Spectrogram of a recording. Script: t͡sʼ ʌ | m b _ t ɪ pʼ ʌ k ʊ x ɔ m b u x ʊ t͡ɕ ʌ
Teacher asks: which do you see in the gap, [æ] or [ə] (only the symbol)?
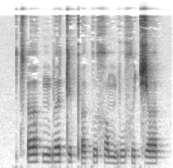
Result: ə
